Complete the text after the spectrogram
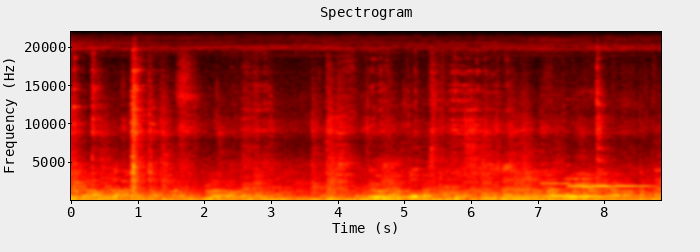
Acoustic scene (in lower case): restaurant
